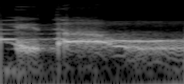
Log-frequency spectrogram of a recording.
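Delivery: very high wail of dismay; dismayed shriek. Real, not acted. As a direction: squeal in alarm. Another setback in the game.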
